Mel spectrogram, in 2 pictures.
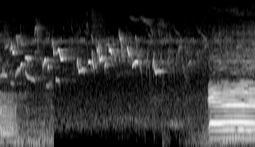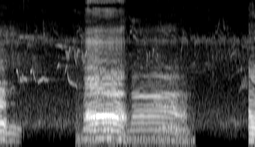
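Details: Cows in the morning returning from the field to the pen: two loud harmonic moos, the second louder and longer, after birdsong-like chirps and faint background noise at the start.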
